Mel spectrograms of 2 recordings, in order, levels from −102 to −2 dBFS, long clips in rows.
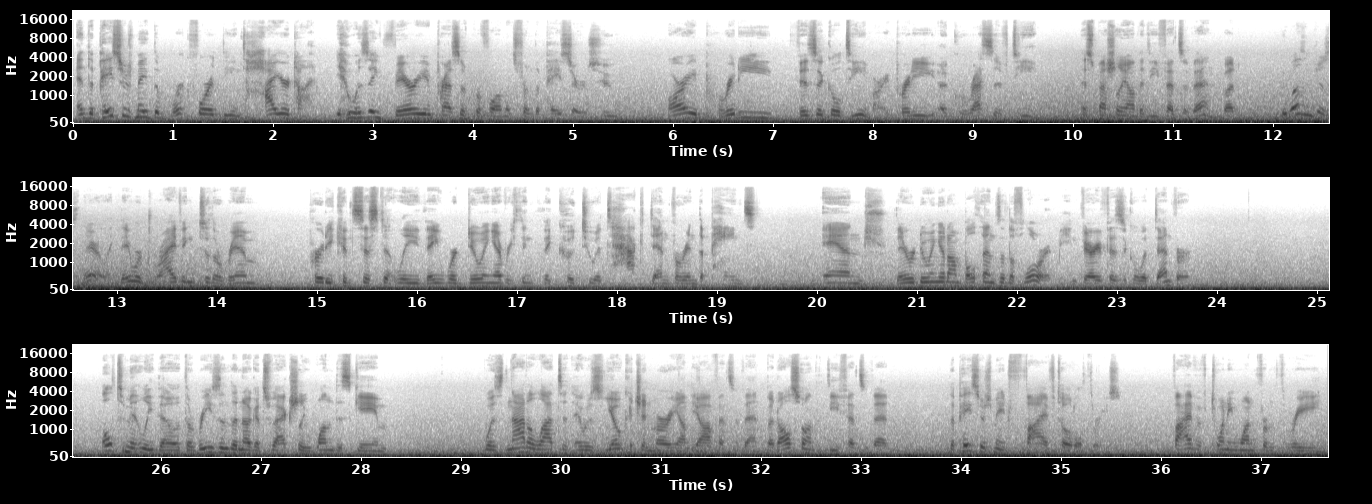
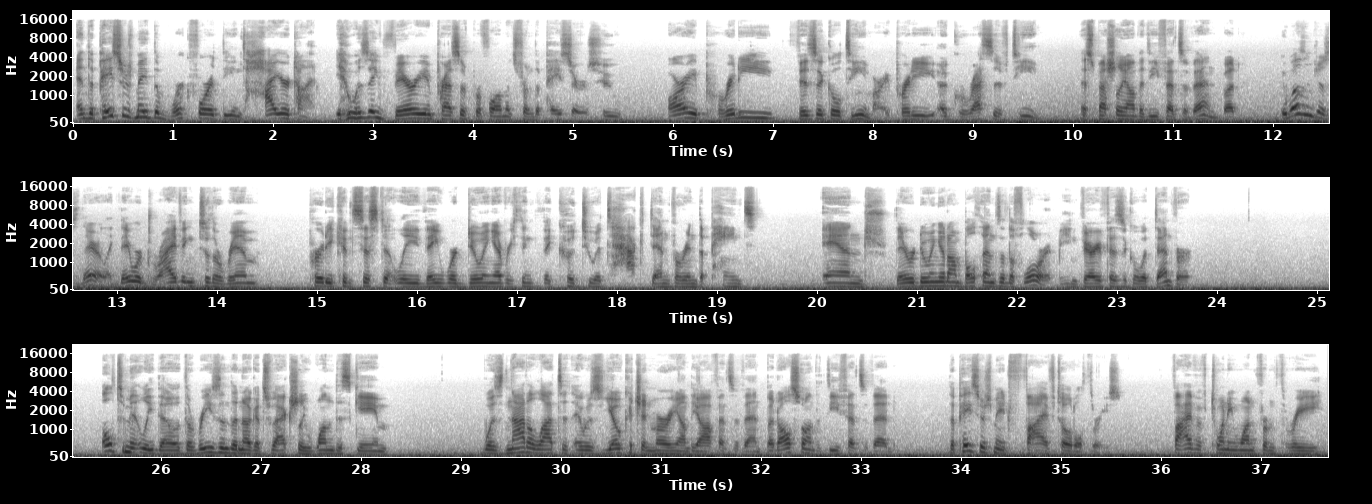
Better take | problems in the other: second | low rumble; loud; throughout; 7 dB below the speech; faint in the second

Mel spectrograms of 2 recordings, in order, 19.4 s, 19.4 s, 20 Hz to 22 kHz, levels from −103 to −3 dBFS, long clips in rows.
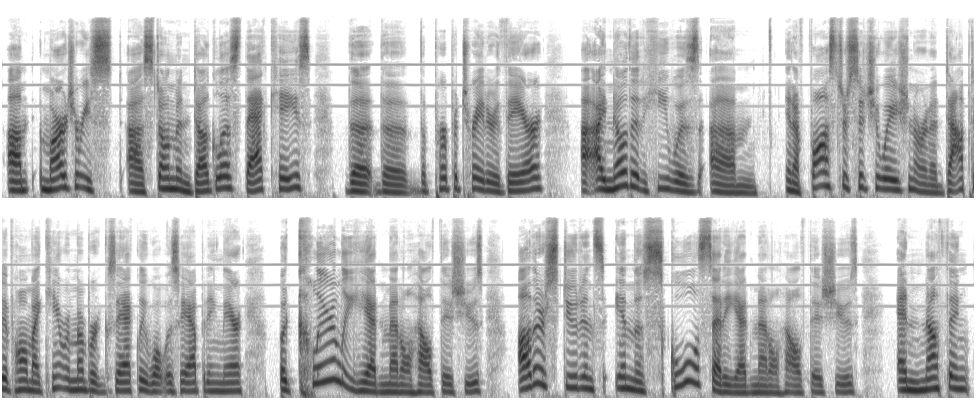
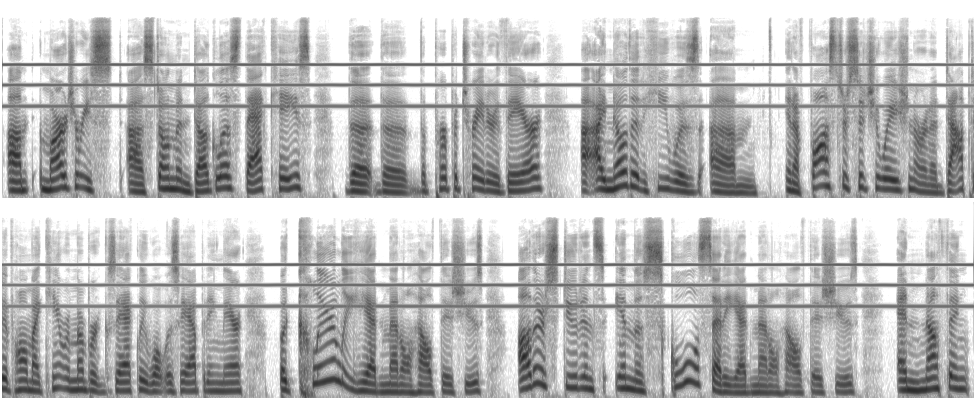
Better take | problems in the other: first | high-pitched whine; loud; throughout; 6 kHz, 7 dB below the speech; faint in the first

